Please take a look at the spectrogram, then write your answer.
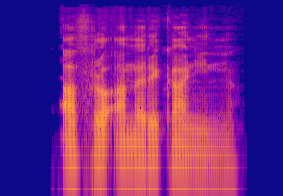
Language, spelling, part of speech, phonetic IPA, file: Polish, Afroamerykanin, noun, [ˌafrɔãmɛrɨˈkãɲĩn], Pl-Afroamerykanin.ogg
